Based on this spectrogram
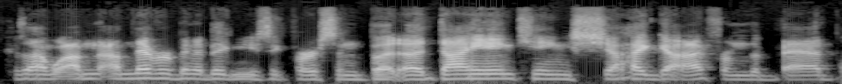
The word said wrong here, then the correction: Diana King: I might have said that name wrong. Hold on one sec. Not Diane King. Yeah, Diane King. Diana King.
